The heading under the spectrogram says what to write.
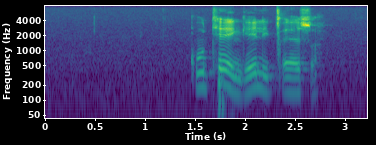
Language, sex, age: Xhosa, male, 31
